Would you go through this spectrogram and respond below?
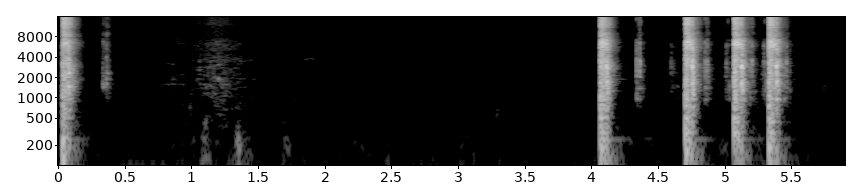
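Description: A CO2-powered airsoft pistol fires a close, sharp bang near the start, then a quick volley of four or five loud cracks in uneven succession after a quiet stretch.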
